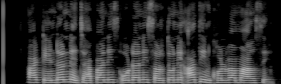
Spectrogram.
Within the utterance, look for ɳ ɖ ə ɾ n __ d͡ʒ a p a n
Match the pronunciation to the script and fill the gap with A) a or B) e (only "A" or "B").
B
